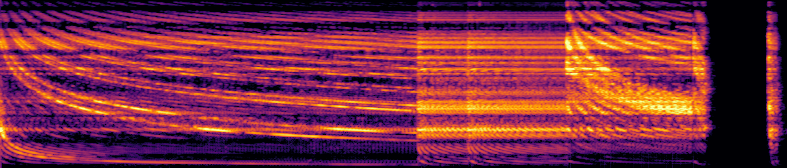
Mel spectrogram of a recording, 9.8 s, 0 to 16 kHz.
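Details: Williams Black Knight pinball sound board, repaired by replacing a faulty 6821 PIA and running Leon's System 3–7 sound test ROM: each input grounded in turn answers with clear swooping electronic tones and sweeps; sound output is working properly.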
